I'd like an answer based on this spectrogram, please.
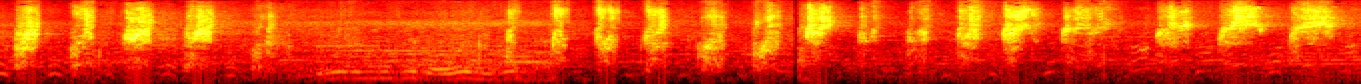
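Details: Hungry baby monkey crying as it begs its mother for milk: a rapid string of short, shrill squealing cries, about three a second, with a brief lower murmuring sound partway through.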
